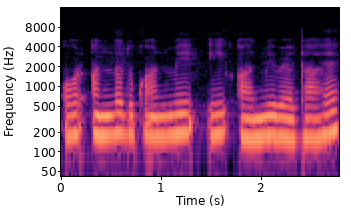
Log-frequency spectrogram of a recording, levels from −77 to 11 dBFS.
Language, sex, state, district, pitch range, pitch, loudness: Hindi, female, Maharashtra, Washim, 170-185 Hz, 180 Hz, -13 LUFS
